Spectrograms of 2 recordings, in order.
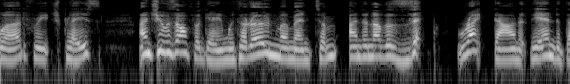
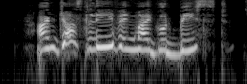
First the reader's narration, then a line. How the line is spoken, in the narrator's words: cried, hopping herself round frantically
